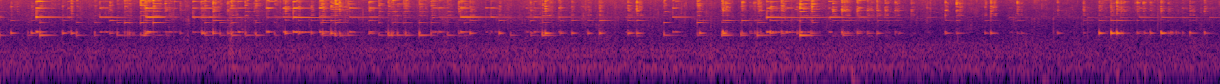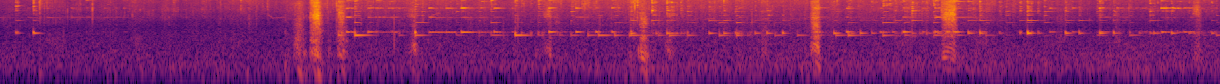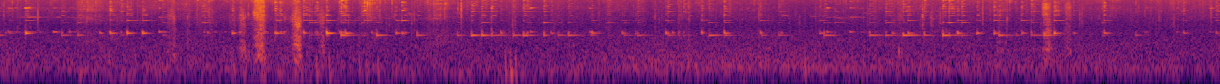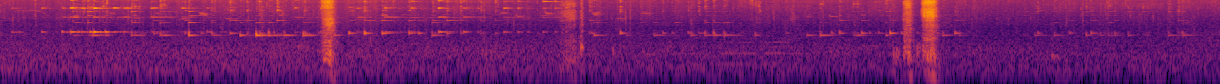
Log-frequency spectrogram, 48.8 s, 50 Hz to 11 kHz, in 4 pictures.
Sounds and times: Goats grazing in the meadows 0:00.0 - 0:48.8

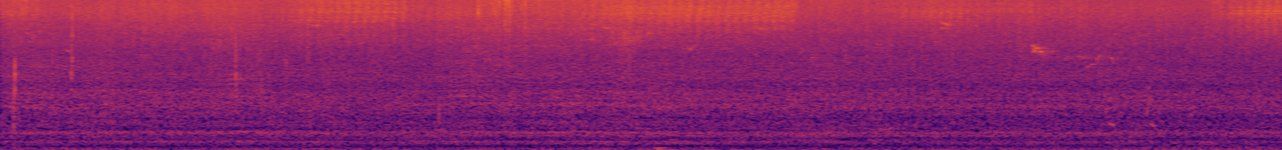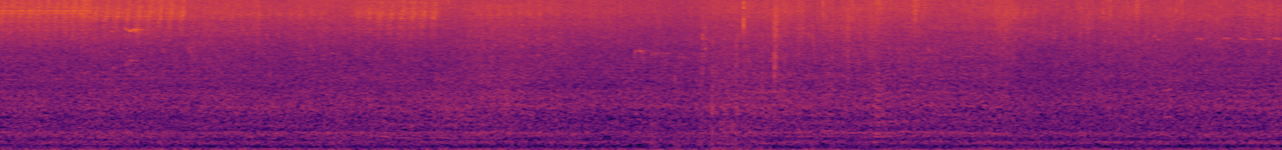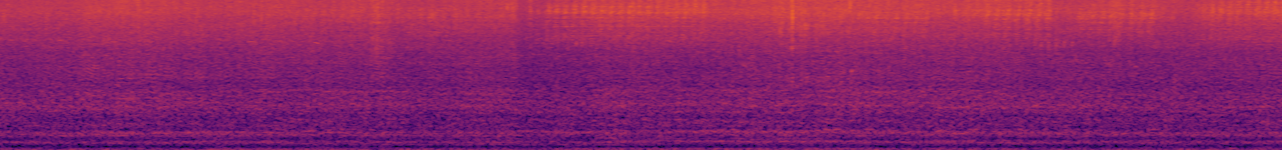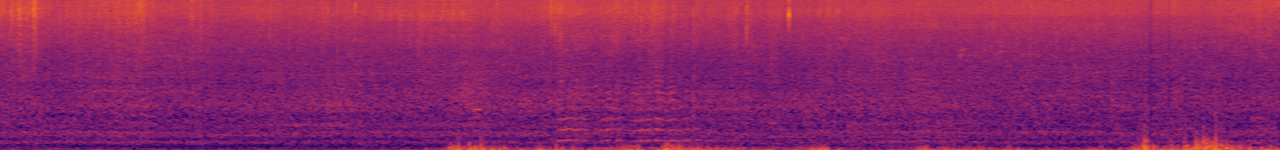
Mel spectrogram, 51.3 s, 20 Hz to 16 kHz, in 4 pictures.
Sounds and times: swarm of bees 0:00.0 - 0:51.2
birds 0:10.2 - 0:11.7
birds 0:19.0 - 0:20.3

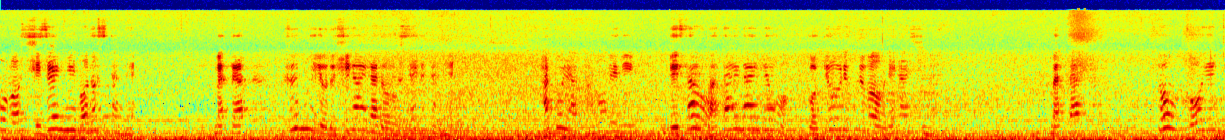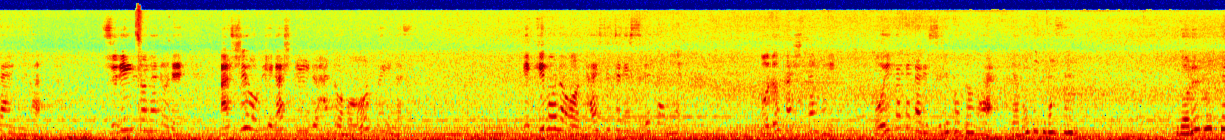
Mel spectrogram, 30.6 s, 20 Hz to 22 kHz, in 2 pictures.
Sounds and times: automatic loud speaker announcement 0:00.0 - 0:01.8
automatic loud speaker announcement 0:02.7 - 0:05.8
automatic loud speaker announcement 0:06.8 - 0:11.9
automatic loud speaker announcement 0:13.1 - 0:13.8
automatic loud speaker announcement 0:14.4 - 0:16.0
automatic loud speaker announcement 0:16.6 - 0:20.5
automatic loud speaker announcement 0:21.9 - 0:24.0
automatic loud speaker announcement 0:24.7 - 0:28.9
automatic loud speaker announcement 0:30.0 - 0:30.6

